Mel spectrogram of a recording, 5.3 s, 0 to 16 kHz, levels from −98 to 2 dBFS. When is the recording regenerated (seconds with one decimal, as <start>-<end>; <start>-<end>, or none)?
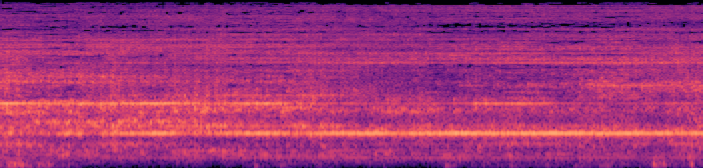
0.6-1.7; 2.2-3.2; 4.8-5.3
